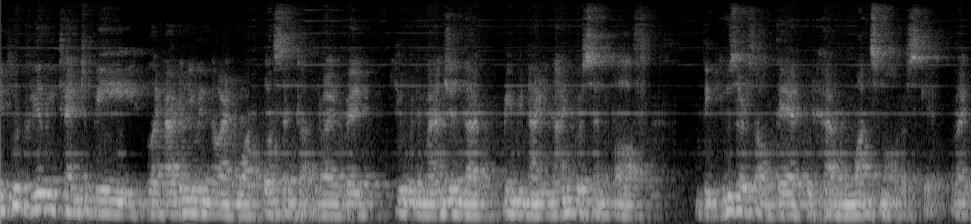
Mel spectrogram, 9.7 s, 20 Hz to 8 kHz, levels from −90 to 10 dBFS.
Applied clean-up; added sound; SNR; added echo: neural separator model SepFormer DNS4.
